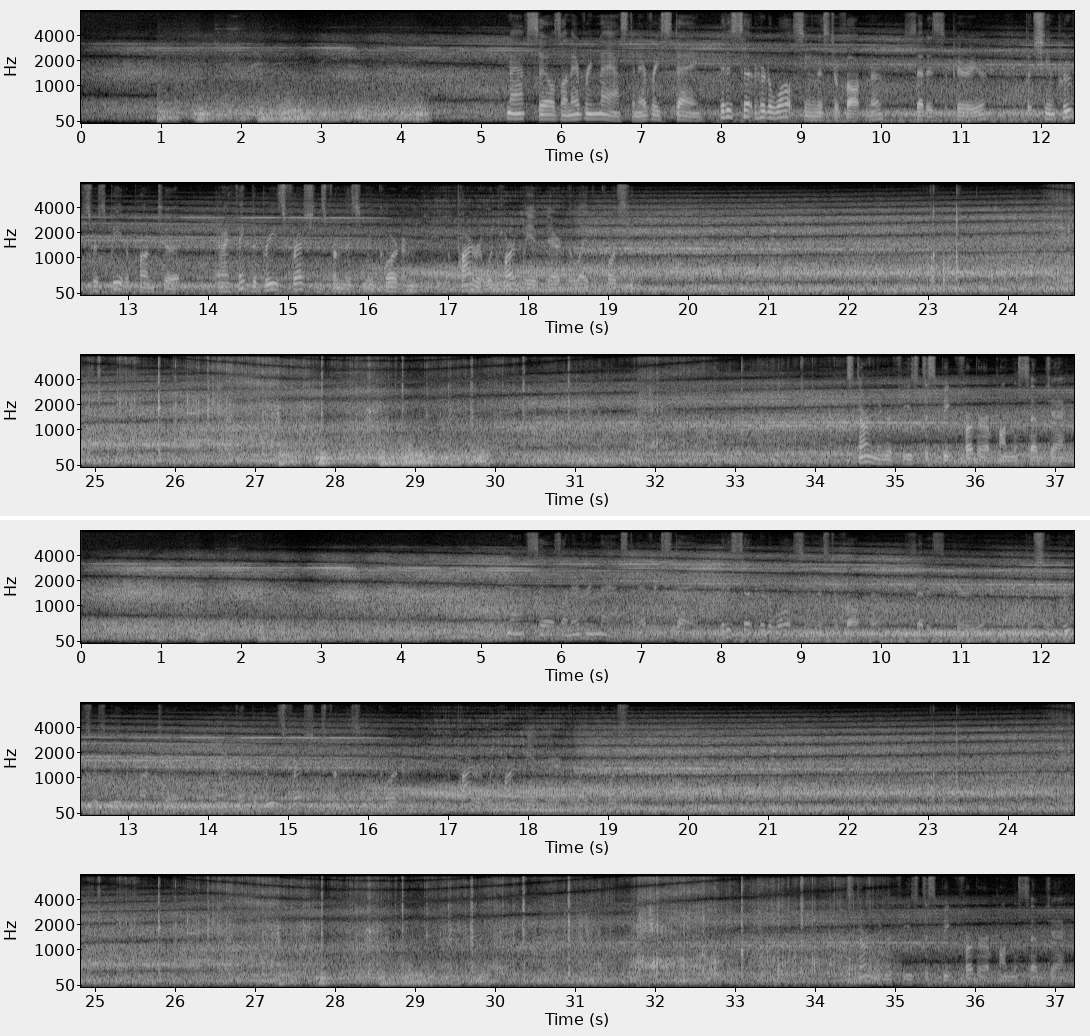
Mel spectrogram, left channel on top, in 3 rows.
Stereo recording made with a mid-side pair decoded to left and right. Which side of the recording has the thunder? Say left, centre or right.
left.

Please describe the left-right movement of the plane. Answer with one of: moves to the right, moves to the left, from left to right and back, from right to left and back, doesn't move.
moves to the left.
